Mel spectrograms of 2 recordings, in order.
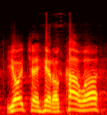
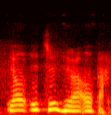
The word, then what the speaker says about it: Yoichi Hiraoka: many taking that announcer's test as Yoichi Hirokawa or Yoichi Hiroike, and a great many other variations, all of which are wrong because, right from the voice of the authority itself, it should be pronounced Yoichi Hiraoka.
